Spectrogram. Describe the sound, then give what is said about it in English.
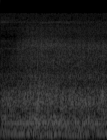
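A steady, droning engine rumble of a video game helicopter in flight as players take the chopper, heavy in the low end and constant in loudness throughout, with no voices over it. “They're taking the chopper.”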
